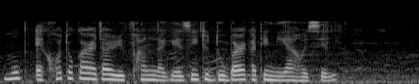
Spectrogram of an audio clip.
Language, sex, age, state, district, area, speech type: Assamese, female, 45-60, Assam, Nagaon, rural, read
